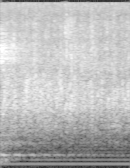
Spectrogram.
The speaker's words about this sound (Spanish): Dale un fuerte aplauso de Reyes Reyes, Señor de señores.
